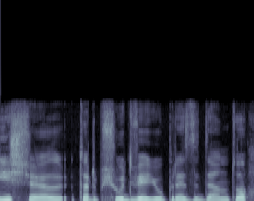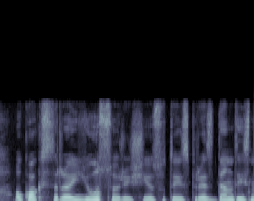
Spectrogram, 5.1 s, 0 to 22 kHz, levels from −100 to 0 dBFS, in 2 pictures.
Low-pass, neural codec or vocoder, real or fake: 10.8 kHz; none; real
